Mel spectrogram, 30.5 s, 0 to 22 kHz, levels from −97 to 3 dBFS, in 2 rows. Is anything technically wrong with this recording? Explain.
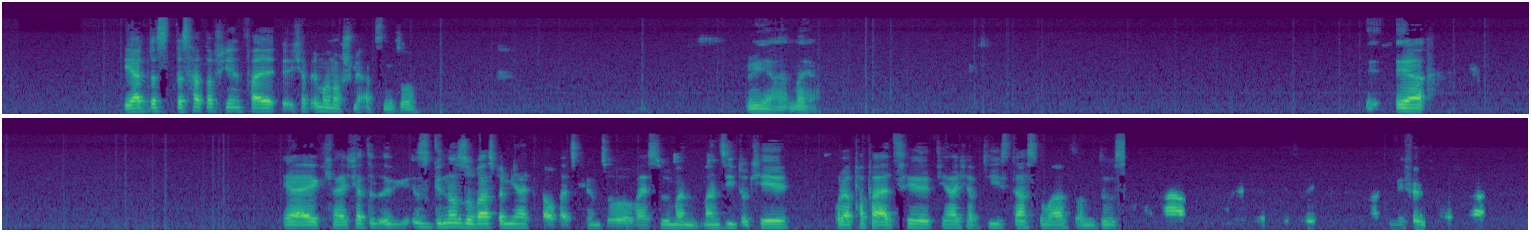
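Yes. From 26.49 to 29.05 s and again from 29.49 to 30.16 s, the speech sinks by as much as roughly 40 dB. This is speech suppressed in double talk, likely caused by an echo canceller that, while both ends were talking, mistook this talker for loudspeaker echo and turned everything down. Unlike packet loss, the gaps are not clean, fixed-length holes. The level ducks for about two seconds and then for under a second.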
